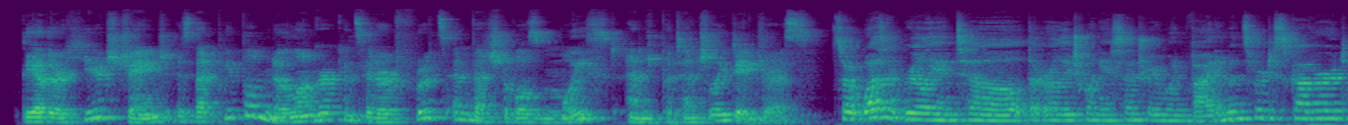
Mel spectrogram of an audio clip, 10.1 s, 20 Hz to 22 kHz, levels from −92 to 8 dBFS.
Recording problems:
off-mic speech; far
room echo; noticeable; dies away in 0.3 s

